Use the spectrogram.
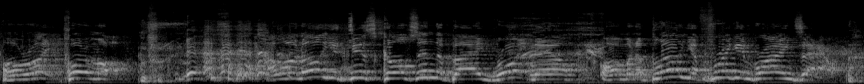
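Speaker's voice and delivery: hammed-up outlaw threat with an Aussie accent; Western gunslinger. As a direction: hold them up like a comic gunslinger. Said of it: "We shall go into a Western".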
